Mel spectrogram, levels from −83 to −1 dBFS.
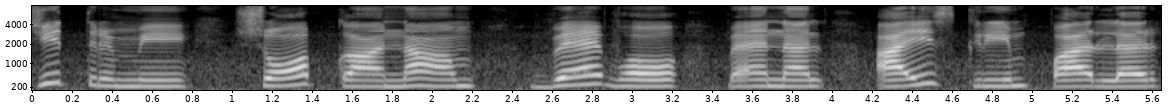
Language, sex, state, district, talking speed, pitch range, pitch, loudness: Hindi, female, Madhya Pradesh, Katni, 105 wpm, 220-245 Hz, 225 Hz, -20 LUFS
